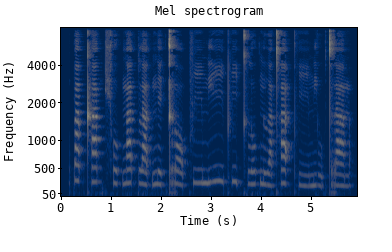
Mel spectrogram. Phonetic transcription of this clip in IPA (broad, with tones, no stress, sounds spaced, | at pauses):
p a˥˩ p̚ kʰ a˦˥ k̚ t͡ɕʰ o˨˩ k̚ ŋ a˦˥ t̚ p l a˨˩ t̚ ŋ e˨˩ k̚ t r ɔː˨˩ p̚ f iː˧ m j iː˥˩ pʰ i˥˩ ʔ kʰ l o˦˥ k̚ n ɯ˨˩ a̯ kʰ a˥˩ ʔ pʰ iː˩˦ m j u˨˩ ʔ t r a˧ m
